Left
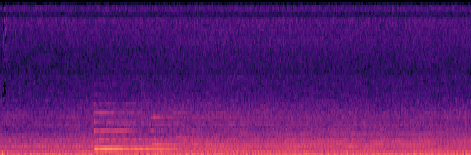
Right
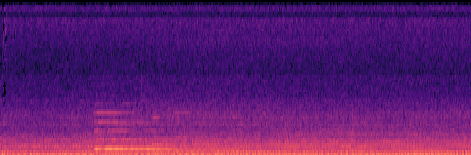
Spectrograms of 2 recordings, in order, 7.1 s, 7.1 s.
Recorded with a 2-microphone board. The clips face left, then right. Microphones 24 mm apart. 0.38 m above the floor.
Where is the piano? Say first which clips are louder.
Left 1 dB; 30° left (ahead or behind), 1.5 m.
